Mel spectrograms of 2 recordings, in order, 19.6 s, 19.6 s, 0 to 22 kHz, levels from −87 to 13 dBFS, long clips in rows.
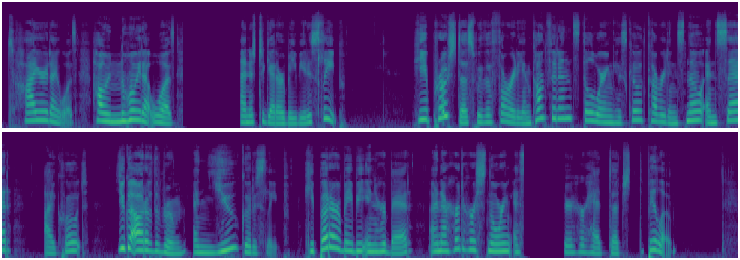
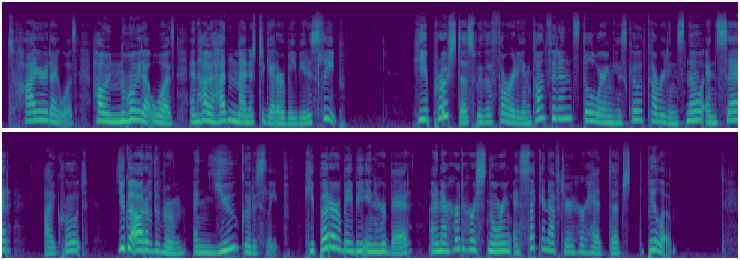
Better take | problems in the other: second | audio cutting out; at 2.5 s for 1 s and at 17 s for 0.5 s

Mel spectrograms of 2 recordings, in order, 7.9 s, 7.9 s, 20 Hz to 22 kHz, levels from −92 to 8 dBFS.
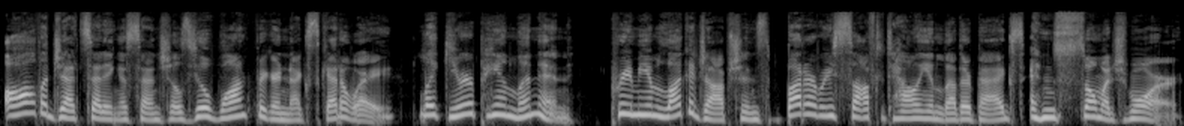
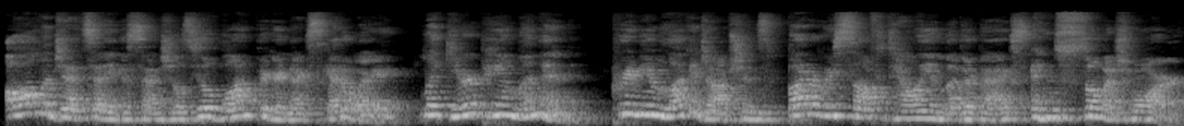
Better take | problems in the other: first | off-mic speech; far // room echo; noticeable; dies away in 0.4 s

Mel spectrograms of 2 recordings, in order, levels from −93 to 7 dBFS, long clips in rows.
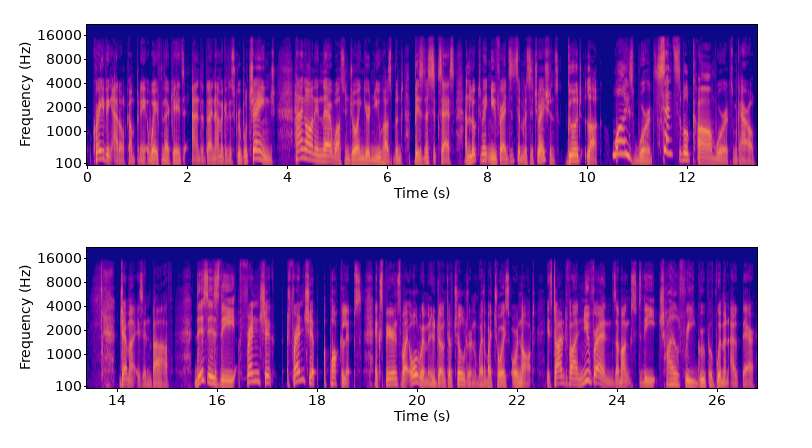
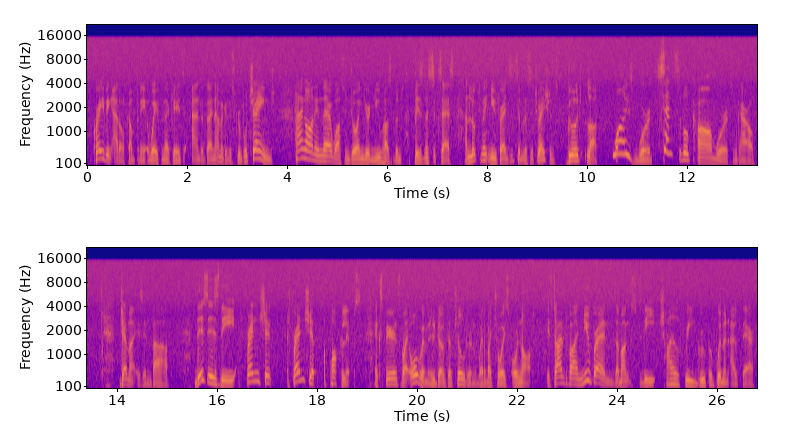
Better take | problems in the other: first | hiss; loud; throughout; 3 dB below the speech

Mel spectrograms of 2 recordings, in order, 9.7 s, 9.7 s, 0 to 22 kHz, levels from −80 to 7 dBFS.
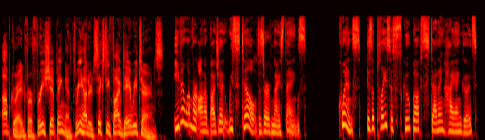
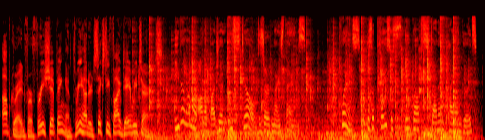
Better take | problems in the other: first | keyboard typing; loud; from 2.5 s on; peak 5 dB above the speech

